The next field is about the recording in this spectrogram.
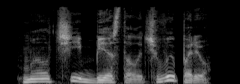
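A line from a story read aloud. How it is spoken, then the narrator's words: Annoyed hiss. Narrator (Russian): прошипел раздосадованный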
